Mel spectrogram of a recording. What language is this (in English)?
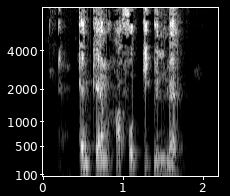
Tupuri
